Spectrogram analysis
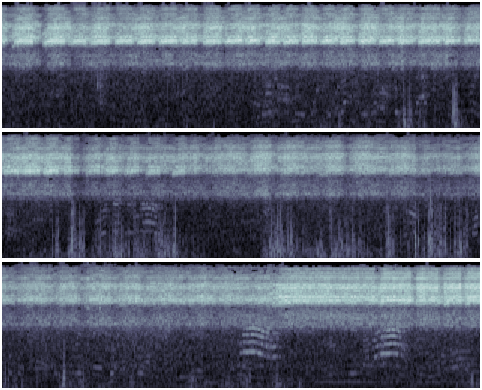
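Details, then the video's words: Cicadas singing on the island of Crete, Greece, at Aqua Sun Village: a steady, dense, high-pitched buzzing drone that continues unbroken throughout, with people talking over the middle stretch. "Как поют цикады"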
